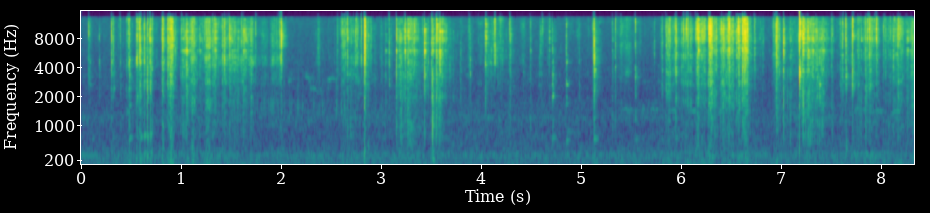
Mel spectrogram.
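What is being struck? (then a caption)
Bar of soap cut with a metal blade. A metal utility blade cuts into the grid-scored surface of a solid blue square soap bar held in the hand, slicing it into small cube chips. Bursts of crisp, high, scratchy scraping and snapping come in clusters with brief pauses. Many sharp clicks sound as the chips break away.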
